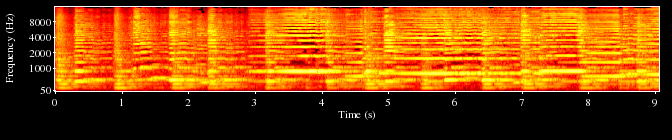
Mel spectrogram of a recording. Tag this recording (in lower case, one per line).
musical instrument
fiddle
music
